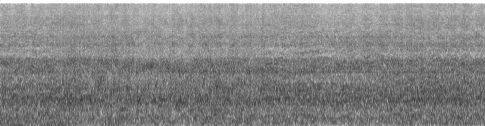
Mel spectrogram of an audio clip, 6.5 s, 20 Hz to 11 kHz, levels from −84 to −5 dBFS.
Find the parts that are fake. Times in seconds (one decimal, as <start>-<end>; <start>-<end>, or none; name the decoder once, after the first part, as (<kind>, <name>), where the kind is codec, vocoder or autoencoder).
0.8-3.5 (codec, HILCodec)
